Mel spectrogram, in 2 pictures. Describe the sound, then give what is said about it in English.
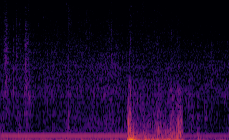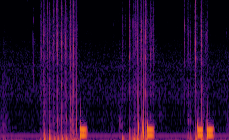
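Someone imitates keyboard typing with their mouth, producing a soft thump followed by three short bursts of rapid clicky clatter over a steady low hum. “Pretty good typing sounds.”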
